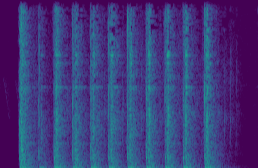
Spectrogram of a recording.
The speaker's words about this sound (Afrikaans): Na ruk kom sy by die heks se huis aan en sy klop aan die deur.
